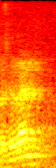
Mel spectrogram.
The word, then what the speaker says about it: Öcalan: Pero sí que es interesante remarcar que desde el encarcelamiento, Öcalan, la C se pronuncia como ya en kurdo, por eso hablamos de Abdullah Öcalan, hace una llamada a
